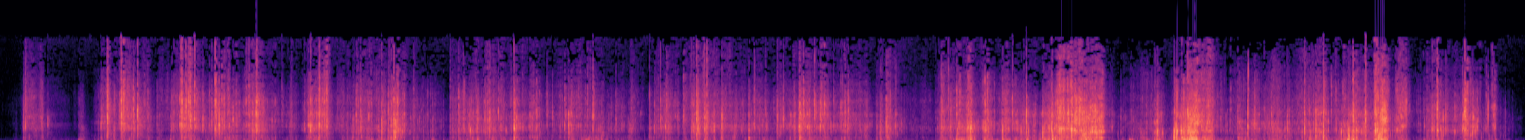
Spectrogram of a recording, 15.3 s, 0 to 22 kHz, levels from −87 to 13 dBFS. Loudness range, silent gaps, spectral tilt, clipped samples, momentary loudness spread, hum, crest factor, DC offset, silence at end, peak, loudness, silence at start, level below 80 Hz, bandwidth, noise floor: 8 LU; none; -1.5 dB/octave; under 0.1%; 17 LU; none; 20 dB; under 0.1%; 0.25 s; 0 dBFS; -18 LUFS; 0.25 s; -38 dBFS; 17.5 kHz; -45 dBFS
